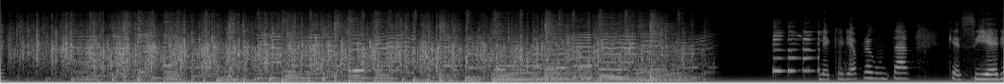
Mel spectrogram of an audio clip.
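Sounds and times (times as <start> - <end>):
audience applauding: 0.0 - 7.2
show music: 0.5 - 7.2.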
